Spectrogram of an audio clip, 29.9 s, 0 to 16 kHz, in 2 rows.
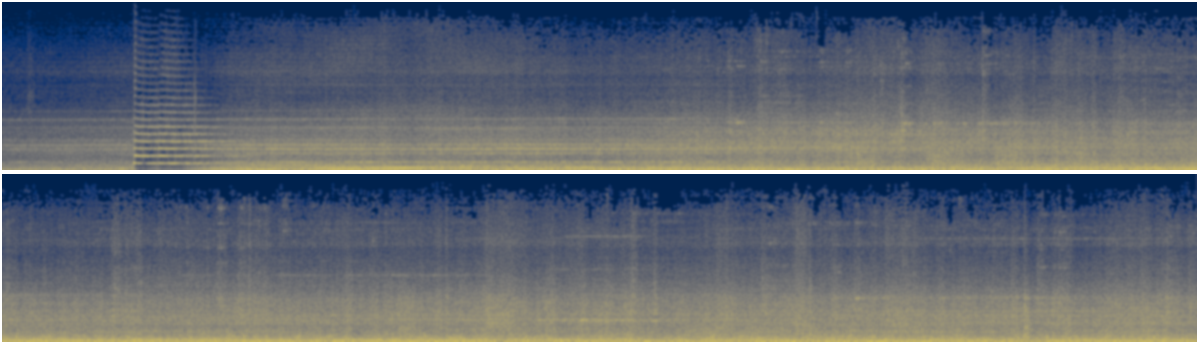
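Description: Siemens Class 189 electric locomotive sounds its horn about two seconds in, a sudden blast that fades over the next few seconds as it passes. Then the long train of open freight wagons rolls by close up, wheels clattering over the rail joints, growing slowly louder.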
